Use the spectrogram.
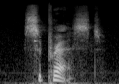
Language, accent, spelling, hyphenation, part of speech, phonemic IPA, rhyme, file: English, US, suppressed, sup‧pressed, adjective / verb, /səˈpɹɛst/, -ɛst, En-us-suppressed.ogg
- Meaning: simple past and past participle of suppress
